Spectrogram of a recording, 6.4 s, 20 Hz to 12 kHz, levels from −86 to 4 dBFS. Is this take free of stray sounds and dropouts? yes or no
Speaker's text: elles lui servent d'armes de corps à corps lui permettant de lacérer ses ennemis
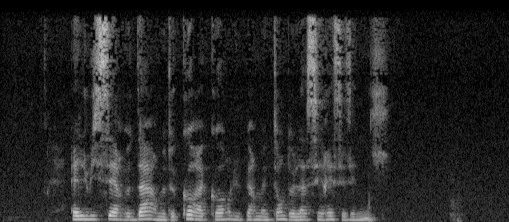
yes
